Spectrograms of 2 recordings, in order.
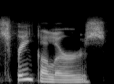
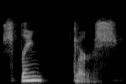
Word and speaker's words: sprinklers: So together, sprinklers. Remember, not sprinklers, two syllables, sprinklers.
